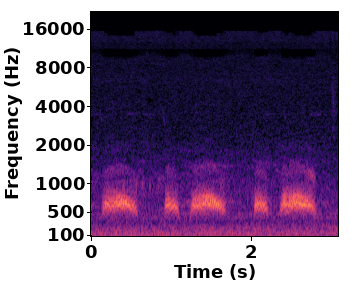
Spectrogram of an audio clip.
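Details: Spotted dove kept as a trapping lure: a brief run of mellow coos alternating long and short notes, low and even, over a soft background hiss.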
